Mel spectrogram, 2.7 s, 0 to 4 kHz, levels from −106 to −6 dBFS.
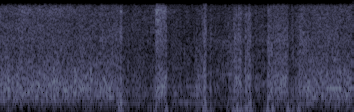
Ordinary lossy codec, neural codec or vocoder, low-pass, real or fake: none; none; 3.6 kHz; real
